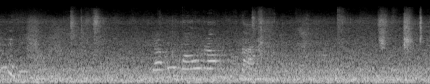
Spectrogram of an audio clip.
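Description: Steady, loud supermarket background noise with a low rumble, with faint voices about halfway through.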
